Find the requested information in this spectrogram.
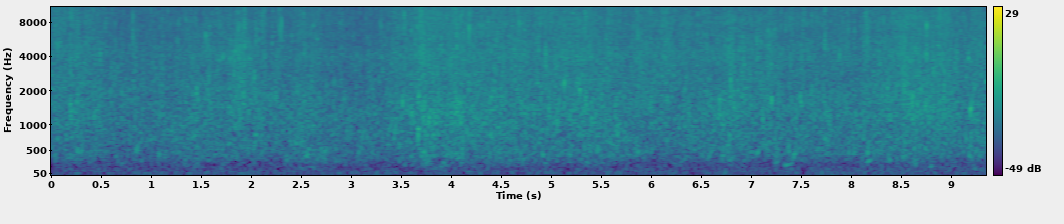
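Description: Steady hiss and gurgle of water spray and suction during ultrasonic dental scaling to remove tartar.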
